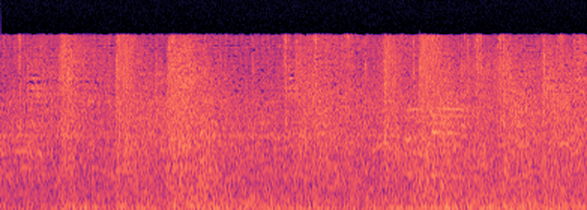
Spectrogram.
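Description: Explosions boom and crackle repeatedly.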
